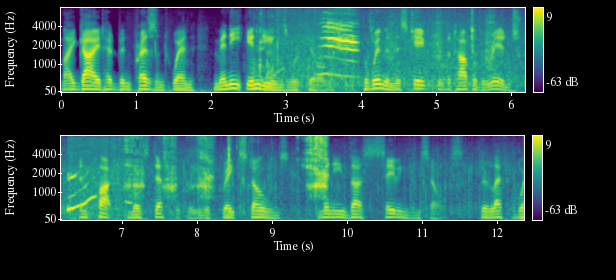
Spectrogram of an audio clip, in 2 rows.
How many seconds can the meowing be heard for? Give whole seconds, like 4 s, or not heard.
2 s.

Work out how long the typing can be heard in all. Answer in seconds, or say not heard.
not heard.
